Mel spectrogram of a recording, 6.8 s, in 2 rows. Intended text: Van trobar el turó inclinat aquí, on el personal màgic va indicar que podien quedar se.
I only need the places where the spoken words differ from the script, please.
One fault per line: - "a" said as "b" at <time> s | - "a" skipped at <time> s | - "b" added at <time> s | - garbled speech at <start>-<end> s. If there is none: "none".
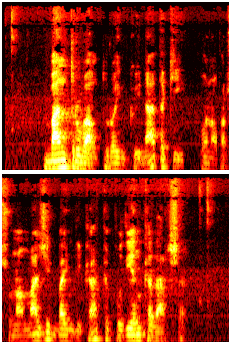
none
